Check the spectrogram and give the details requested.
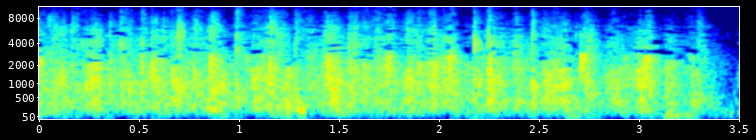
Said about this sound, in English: And before we give her a round of applause.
